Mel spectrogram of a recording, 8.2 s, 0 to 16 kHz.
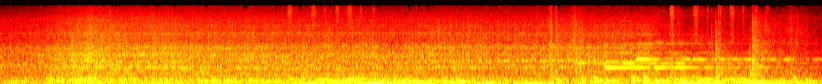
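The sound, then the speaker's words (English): Engine of a BMW 4x4 driving into the lower level of a car park: a steady, low engine rumble that runs throughout, with a few faint higher tones near the end. “A BMW 4x4 drives into a lower level of a car park.”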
